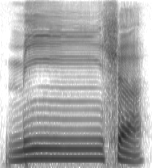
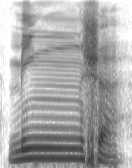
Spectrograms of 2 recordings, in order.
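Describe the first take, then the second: First: The n becomes a nasal hum into sh. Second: The n becomes a clear ng before sh. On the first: The speaker calls it right. "Ini ketika misha" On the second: The speaker calls it wrong. "Orang Indonesia seringnya menyebut dengan mingsha"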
